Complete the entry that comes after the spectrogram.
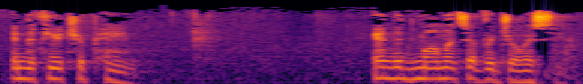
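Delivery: pastor voicing God's quiet promise to stay near; tender promise. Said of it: "God personally comes to us in Christ and says".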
